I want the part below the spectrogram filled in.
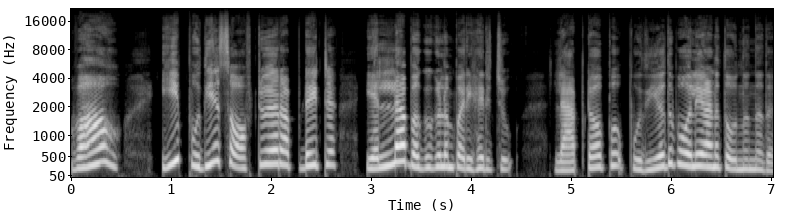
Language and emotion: Malayalam, surprised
